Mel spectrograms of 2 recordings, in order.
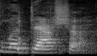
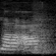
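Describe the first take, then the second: First: The word 'dash' is said in the middle. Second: A glottal catch separates the two syllables. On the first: The speaker calls it right. "It is Ladasha" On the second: The speaker calls it wrong. "Would you say La'a?"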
